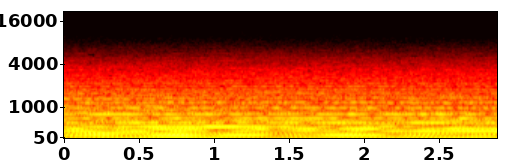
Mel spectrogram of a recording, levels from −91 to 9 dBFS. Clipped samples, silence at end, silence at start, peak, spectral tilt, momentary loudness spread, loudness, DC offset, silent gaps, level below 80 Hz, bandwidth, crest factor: under 0.1%; 0 s; 0 s; 0 dBFS; -10.5 dB/octave; 3 LU; -14 LUFS; under 0.1%; none; -24 dBFS; 5.2 kHz; 12 dB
